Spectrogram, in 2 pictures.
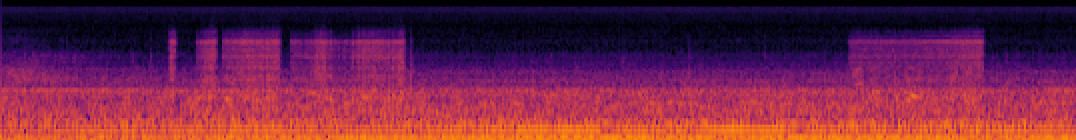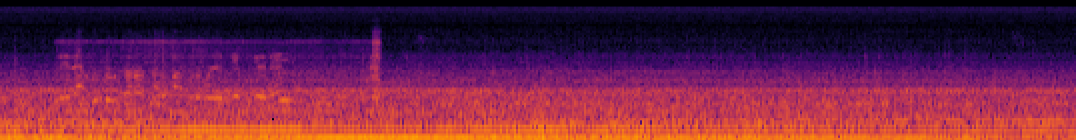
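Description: A car engine hums steadily from inside the car as it drives slowly along a street.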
